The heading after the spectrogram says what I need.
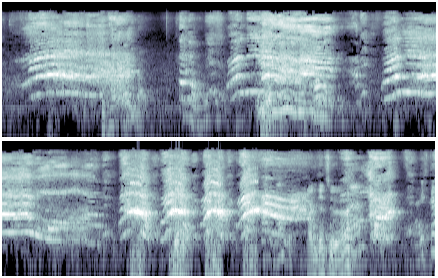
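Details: Loud, irregular crying with sobbing catches between wails from a young child in a small room.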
